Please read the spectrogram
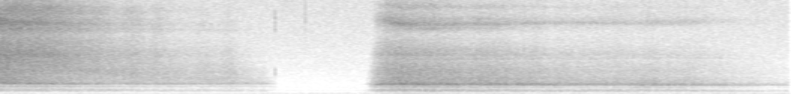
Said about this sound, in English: Good, take a deep breath.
